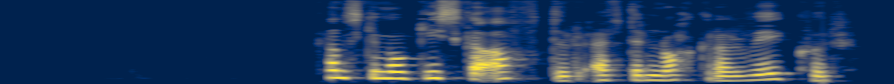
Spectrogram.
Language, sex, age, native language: Icelandic, female, 50-59, Icelandic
